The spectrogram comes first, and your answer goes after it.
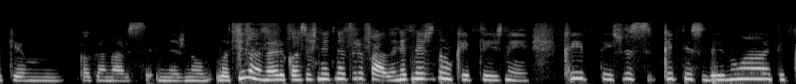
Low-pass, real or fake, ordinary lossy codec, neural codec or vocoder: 7.2 kHz; real; MP3, 64 kbps; none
